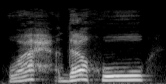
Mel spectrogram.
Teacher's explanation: Ikki harakat cho'z bo'qilish vahdahu deb hu deb ikki harakat cho'ziladi.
